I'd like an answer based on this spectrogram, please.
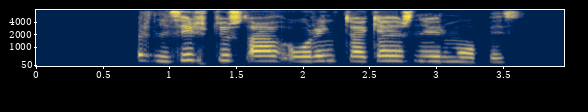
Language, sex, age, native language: Icelandic, female, 11, Icelandic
